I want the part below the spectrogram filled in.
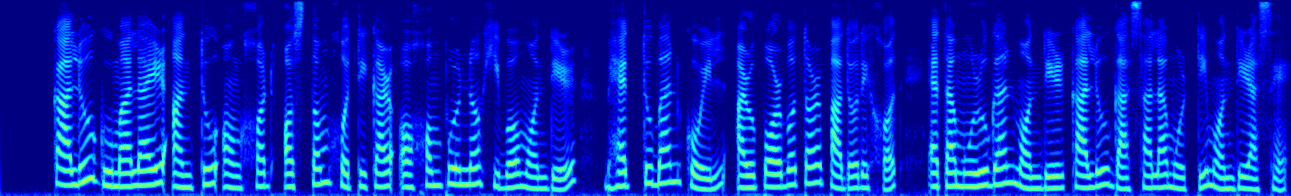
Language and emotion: Assamese, neutral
